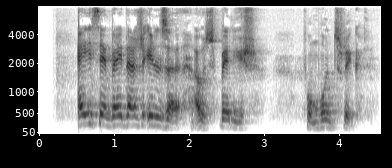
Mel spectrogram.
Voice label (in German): vorstellung, Hunsrück; Würrich; stellt sich vor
